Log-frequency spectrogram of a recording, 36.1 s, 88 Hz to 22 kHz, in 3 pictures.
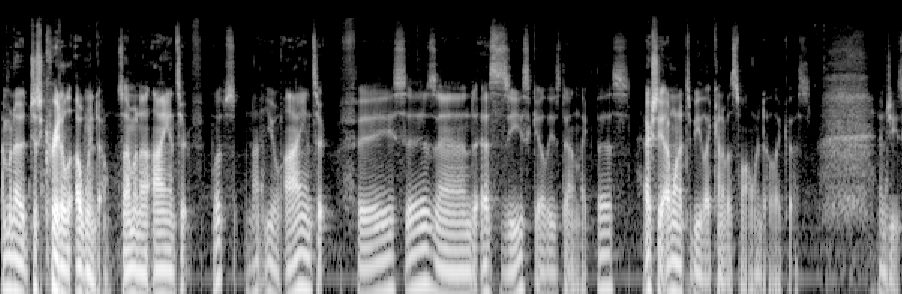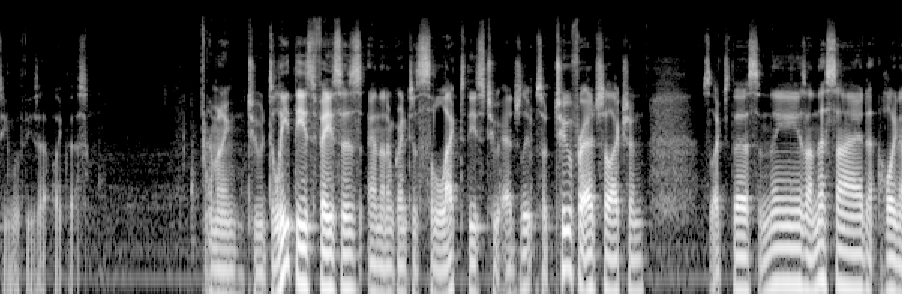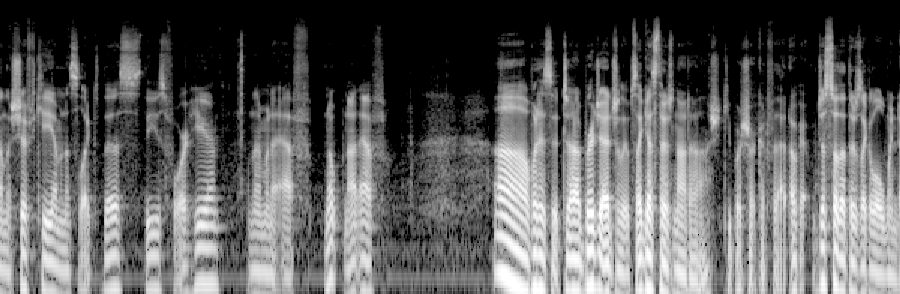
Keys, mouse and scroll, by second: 2.3 typing, 3.7 typing, 6.4 typing, 11.9 typing, 14.9 Delete, 19.6 2, 29.4 ctrl+z, 29.4 f.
